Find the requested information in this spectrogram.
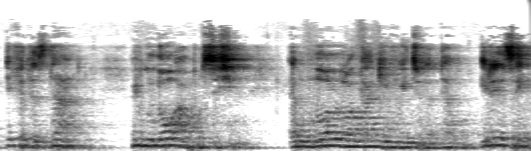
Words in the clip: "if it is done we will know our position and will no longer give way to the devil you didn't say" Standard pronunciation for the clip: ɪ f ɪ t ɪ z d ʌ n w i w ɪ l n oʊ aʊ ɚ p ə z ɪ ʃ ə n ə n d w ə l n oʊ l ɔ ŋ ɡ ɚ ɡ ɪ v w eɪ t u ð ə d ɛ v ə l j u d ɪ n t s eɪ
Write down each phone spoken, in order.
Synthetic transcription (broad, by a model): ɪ f ɪ t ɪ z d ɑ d w i w ɪ l n oʊ aʊ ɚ p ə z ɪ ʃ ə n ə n w ə l n oʊ l ɔ ŋ ɡ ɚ ɡ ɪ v w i t u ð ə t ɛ p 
